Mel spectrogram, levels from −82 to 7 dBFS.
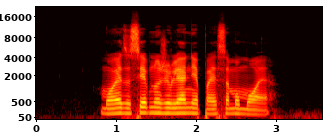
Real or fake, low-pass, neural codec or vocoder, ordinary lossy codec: real; 19.8 kHz; none; none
